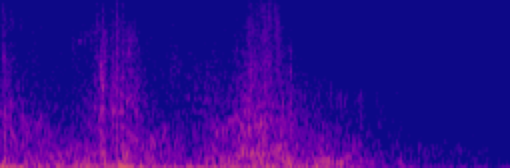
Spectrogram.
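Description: Air rushes loudly past, as in a fast fall.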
